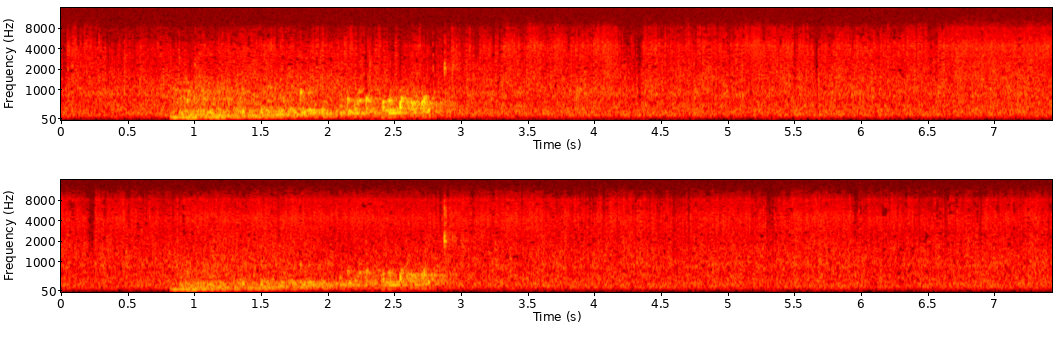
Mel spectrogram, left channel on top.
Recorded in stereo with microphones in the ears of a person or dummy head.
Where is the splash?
45° left (ahead or behind), 2.5 m.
